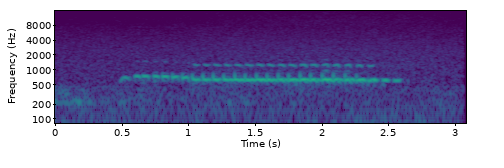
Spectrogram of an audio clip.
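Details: A tawny owl gives a single quavering, tremulous hoot lasting about two seconds at a steady mid pitch in a quiet background, recorded 11-01-2026.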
